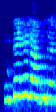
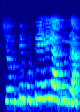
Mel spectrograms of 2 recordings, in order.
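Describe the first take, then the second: First: कुठेही लागू द्या said higher and louder, punching कुठेही; emphatic, louder. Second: Said in the usual way. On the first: Shown as a demonstration. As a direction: hit कुठेही hard and raise the voice. Emphatic point in phonics lesson. (कुठेही या शब्दावर जोर देऊन, मोठ्या आवाजात)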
